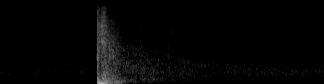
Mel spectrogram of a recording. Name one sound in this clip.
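A rifle fires a single loud shot that echoes away.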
